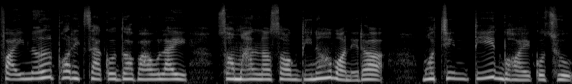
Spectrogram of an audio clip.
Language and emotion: Nepali, fearful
